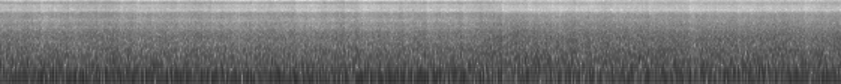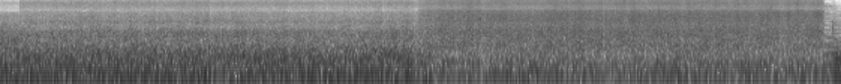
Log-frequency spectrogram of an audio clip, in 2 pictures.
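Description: Rushing muddy floodwater, a steady loud noise of water pouring and churning, with wind buffeting the microphone. The sound changes abruptly about seven seconds in and again about three seconds later, turning thinner and hissier.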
